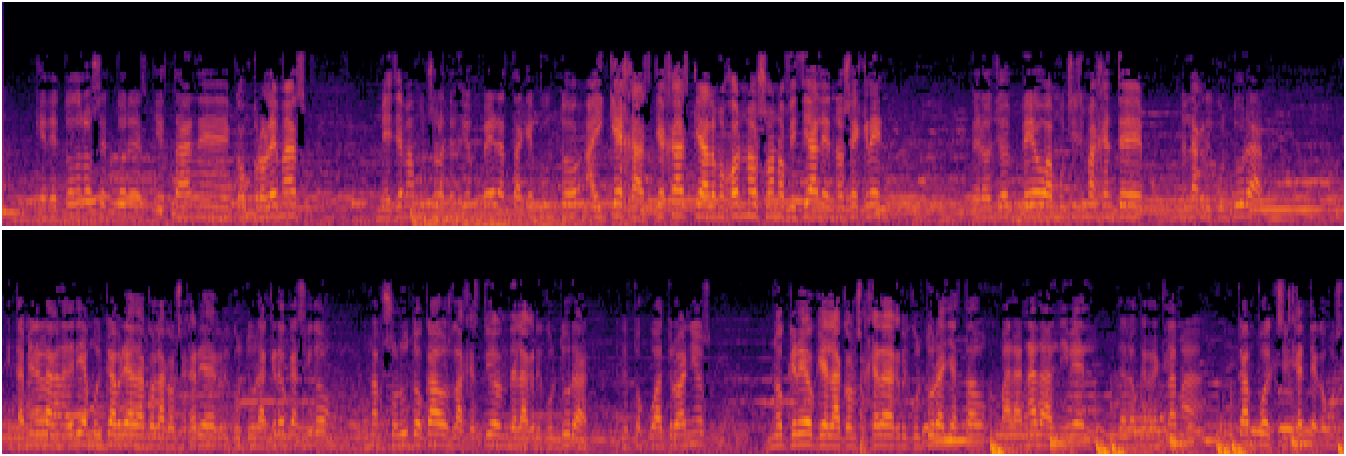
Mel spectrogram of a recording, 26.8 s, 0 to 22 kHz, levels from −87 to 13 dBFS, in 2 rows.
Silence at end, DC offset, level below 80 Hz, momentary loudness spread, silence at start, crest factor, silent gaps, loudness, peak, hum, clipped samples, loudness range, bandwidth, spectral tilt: 0 s; under 0.1%; -34 dBFS; 10 LU; 0 s; 18 dB; none; -22 LUFS; -4 dBFS; none; under 0.1%; 4 LU; 8.8 kHz; -5.5 dB/octave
